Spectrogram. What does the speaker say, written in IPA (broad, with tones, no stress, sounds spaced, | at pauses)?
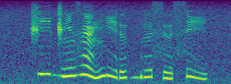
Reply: t͡ʃ iː˦ d͡ʒ ĩ˧ z ɛ̃˦˨ ŋ i˦˨ ɾ ɨ˧ ɡ͡b ɨ˧ s ɨ˨ s i˦˨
